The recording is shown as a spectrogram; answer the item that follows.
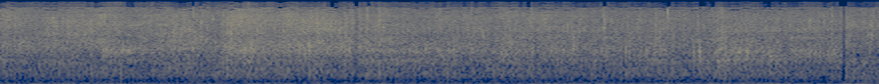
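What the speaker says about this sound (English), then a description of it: "We have a smoking hot pan here prepared, and now what we're going to do is very quickly flash fry our steaks." Steaks flash frying in a smoking hot pan sizzle loudly and steadily at close range, a dense hiss that holds without pause and has no voices over it.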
